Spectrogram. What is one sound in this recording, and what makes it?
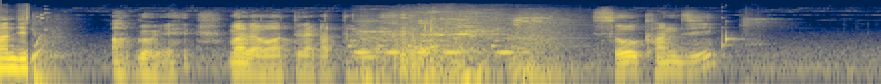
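A young voice speaks with animation close to a microphone.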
